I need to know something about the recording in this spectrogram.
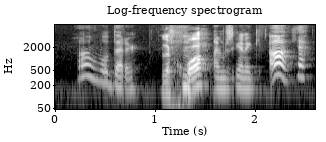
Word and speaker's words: LaCroix: It's not fucking French. Anyone who says it's LaCroix is a fucking asshole.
